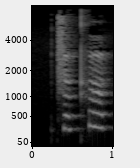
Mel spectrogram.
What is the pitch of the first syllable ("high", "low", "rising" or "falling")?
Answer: high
